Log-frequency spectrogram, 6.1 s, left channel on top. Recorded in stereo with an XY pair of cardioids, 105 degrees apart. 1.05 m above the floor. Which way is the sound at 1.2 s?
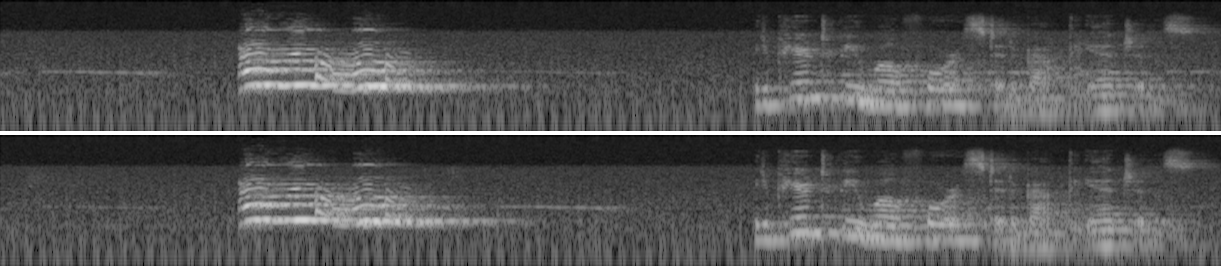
15° left.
